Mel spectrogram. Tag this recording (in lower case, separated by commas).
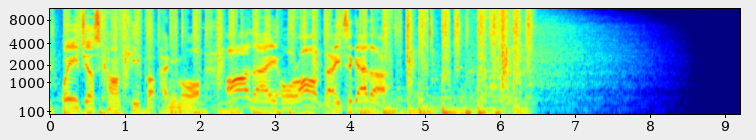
music, speech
